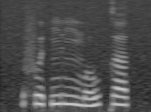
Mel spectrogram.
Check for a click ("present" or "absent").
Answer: absent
